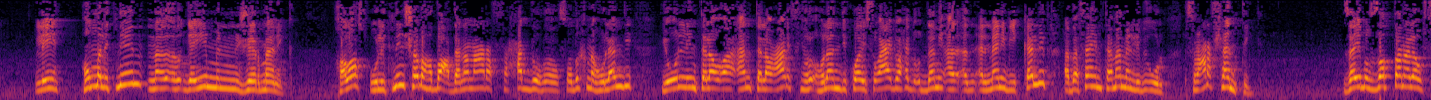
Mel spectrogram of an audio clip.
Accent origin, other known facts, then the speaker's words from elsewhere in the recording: Upper Egypt, Egypt; accent: close to Cairene; انا كنت من الصعيد، من محافظه وكانوا بيعتبروني خواجة. انا بتكلم لهجة اقرب للقاهرية. كانوا بيقعدوا معايا في اوائل لما كنت مغترب وانا في اسيوط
